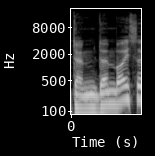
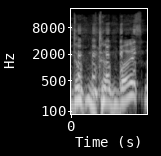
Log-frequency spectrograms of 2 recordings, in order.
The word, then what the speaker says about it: DumDum Boys: Ja, for det første så heter det DumDum Boys og ikke DumDum Boys, men ok.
